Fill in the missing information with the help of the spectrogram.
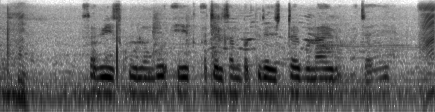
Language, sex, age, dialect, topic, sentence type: Hindi, male, 25-30, Kanauji Braj Bhasha, banking, statement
